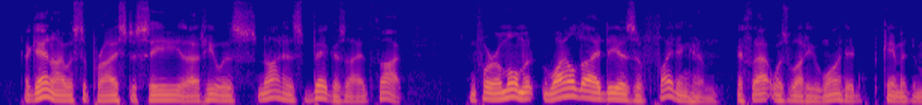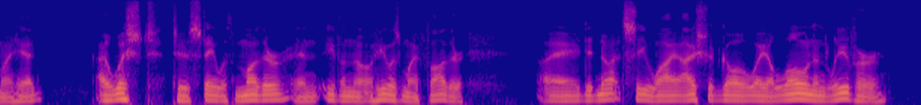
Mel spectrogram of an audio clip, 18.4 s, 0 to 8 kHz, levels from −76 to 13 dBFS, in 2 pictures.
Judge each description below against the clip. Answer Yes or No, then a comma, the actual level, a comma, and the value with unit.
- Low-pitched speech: Yes, low, 100 Hz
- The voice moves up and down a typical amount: Yes, average, 4.0 semitones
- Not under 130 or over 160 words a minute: No, average, 200 wpm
